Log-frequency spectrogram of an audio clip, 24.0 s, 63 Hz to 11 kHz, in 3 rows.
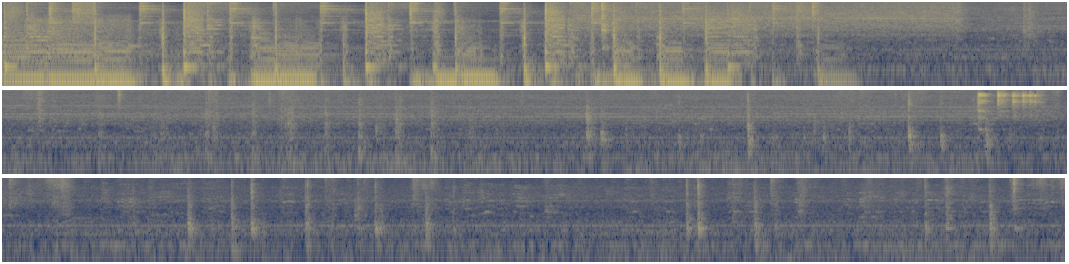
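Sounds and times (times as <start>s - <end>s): metal tools clicking and knocking: 15.3s - 15.9s.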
